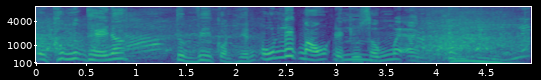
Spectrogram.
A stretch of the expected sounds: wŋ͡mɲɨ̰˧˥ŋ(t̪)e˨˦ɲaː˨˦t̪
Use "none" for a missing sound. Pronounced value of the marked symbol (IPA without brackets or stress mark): t̪ʰ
